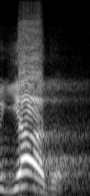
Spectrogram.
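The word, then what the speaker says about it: יוד: नाउ याद, ये समय में याद को योद करके बोलते हैं।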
